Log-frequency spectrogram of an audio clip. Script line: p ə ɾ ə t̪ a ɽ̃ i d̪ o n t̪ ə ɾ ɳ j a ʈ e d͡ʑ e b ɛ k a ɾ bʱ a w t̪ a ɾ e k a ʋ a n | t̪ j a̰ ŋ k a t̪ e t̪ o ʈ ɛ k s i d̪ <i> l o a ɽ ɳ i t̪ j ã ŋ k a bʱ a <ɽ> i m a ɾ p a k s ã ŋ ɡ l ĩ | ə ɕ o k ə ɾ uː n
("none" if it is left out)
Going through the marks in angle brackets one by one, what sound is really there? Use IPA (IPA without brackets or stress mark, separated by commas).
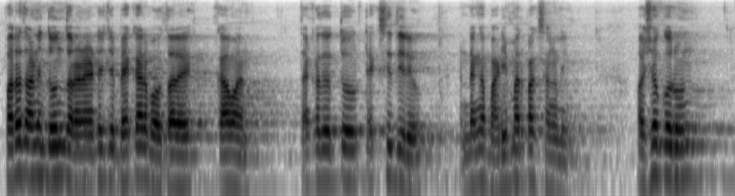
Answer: i, ɽ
